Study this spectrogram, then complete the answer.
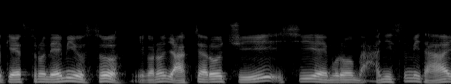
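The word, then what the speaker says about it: gastrocnemius: 장단지근은 게스트로 여기 C는 묵음입니다. 그래서 게스트로네미우스 이거는 약자로 GCM으로 많이 씁니다.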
